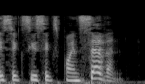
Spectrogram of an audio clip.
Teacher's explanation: So if you have a decimal, you don't stress the point.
